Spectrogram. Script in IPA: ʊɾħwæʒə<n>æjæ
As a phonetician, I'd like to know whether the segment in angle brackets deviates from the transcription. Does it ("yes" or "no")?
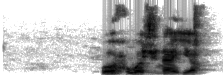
no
